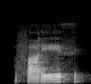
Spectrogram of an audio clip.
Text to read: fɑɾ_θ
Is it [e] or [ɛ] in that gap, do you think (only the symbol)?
e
